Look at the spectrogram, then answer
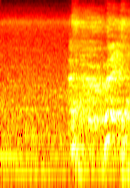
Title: Girl coughing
